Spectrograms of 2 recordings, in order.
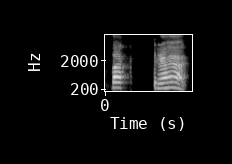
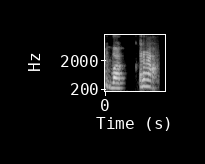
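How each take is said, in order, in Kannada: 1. ಇದನ್ನು r ಗೆ ಮುಂಚೆ t ಜೊತೆಗೆ ಹೇಳಲಾಗುತ್ತದೆ. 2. ಇದನ್ನು r ಗೆ ಮುಂಚೆ t ಇಲ್ಲದೆ ಹೇಳಲಾಗುತ್ತದೆ. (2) "It's not Vakra"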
